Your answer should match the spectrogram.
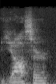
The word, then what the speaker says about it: Yasser: want to point out that Yasser rhymes with tosser.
